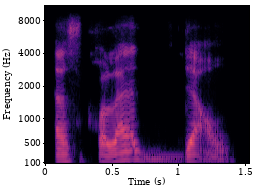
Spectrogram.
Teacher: Dalam kalimat asqalat da'u. Itu ta di sini masuk seluruhnya ke dalam dal. Dalam kasus ini sama dinamakan dengan idgham kamil karena tidak menyisakan sifat maupun zat seluruhnya masuk ke dalam huruf setelahnya.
